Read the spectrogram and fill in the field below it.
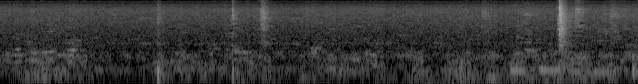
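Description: Small metal jewellery clicks softly as it is handled.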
